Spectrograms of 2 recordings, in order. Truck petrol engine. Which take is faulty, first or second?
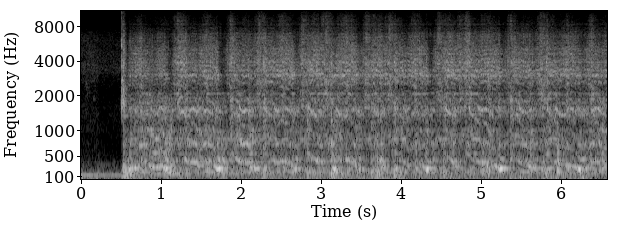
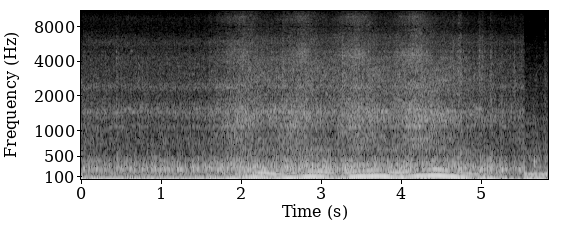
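first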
